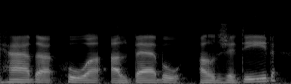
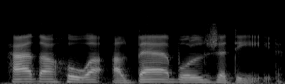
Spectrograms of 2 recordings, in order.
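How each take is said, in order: First: The last two words are said separately. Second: The last two words run together smoothly. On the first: The speaker calls it wrong. "Instead of saying" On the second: The speaker calls it right. "We're going to run them together"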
